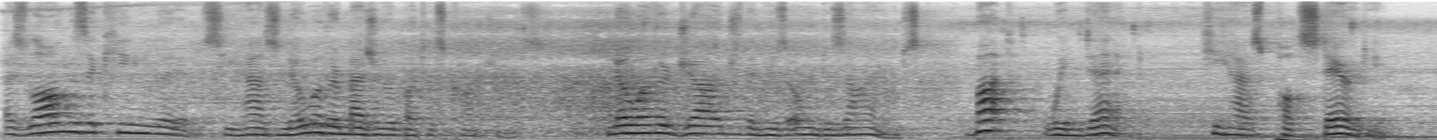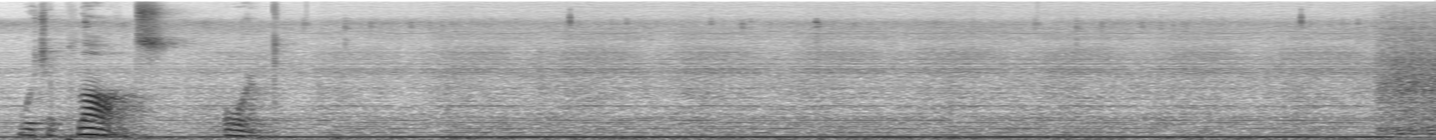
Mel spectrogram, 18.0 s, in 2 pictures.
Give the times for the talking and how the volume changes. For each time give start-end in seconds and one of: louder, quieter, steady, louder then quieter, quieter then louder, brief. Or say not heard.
0.0-10.7 steady.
